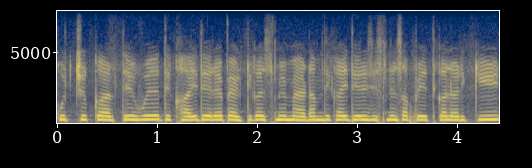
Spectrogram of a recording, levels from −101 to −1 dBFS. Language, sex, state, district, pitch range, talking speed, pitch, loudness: Hindi, female, Bihar, Saran, 260-275 Hz, 230 wpm, 265 Hz, -11 LUFS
